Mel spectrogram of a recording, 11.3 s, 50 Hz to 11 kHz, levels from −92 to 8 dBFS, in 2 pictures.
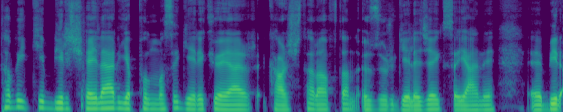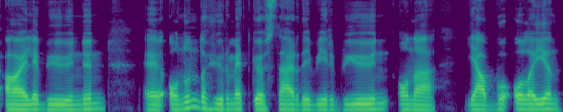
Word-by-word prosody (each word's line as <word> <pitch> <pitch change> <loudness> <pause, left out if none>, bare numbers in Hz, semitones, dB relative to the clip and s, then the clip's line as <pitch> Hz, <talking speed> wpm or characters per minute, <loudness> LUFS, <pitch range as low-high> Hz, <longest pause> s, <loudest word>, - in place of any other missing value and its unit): tabii 150 0 -3
ki 140 -2 -6
bir 130 0 +2
şeyler 130 +2 +2
yapılması 120 -1 -3
gerekiyor. 110 -2 -1
Eğer 100 0 +1
karşı 100 -1 -3
taraftan 105 -1 -4
özür 105 +1 -4
gelecekse, 100 +1 0
yani, 100 +1 -1 0.3
eee, 100 -1 -1
bir 115 0 +3
aile 105 +1 +5
büyüğünün, 110 +2 +1 0.4
eee, 105 0 +2
onun 130 +9 +1
da 135 - +4
hürmet 115 +1 -1
gösterdiği 110 -1 +1
bir 105 -2 -3
büyüğün 110 +1 +1
ona, 105 -2 +1 0.3
"Ya, 105 -1 +2
bu 115 - 0
olayın, 110 -1 +3
110 Hz, 145 wpm, -22 LUFS, 105-115 Hz, 0.4 s, aile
